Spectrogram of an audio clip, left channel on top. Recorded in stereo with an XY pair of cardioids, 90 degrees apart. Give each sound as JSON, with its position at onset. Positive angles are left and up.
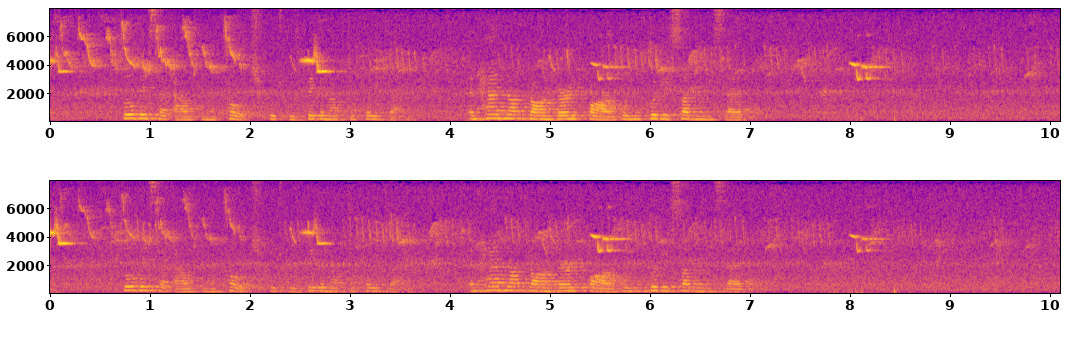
{"t": 0.7, "sound": "a woman speaking", "azimuth_deg": 65, "distance_m": 3.0}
